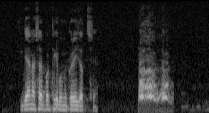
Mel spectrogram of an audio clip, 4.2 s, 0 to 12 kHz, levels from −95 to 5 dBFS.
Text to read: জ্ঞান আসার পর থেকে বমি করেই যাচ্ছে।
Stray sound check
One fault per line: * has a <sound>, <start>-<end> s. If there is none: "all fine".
* has a bark, 2.8-3.5 s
